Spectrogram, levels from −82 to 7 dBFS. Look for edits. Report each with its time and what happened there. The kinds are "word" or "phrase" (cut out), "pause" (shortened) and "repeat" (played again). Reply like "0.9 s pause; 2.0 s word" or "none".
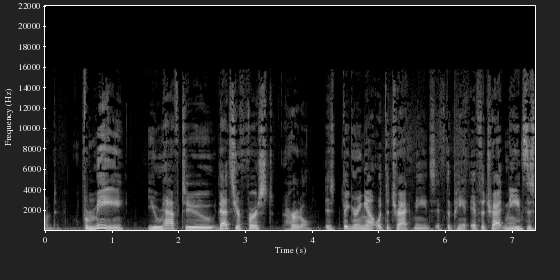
1.8 s word; 4.3 s word

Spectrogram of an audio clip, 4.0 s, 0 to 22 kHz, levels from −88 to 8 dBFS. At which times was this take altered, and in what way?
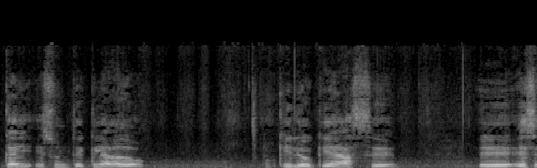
none

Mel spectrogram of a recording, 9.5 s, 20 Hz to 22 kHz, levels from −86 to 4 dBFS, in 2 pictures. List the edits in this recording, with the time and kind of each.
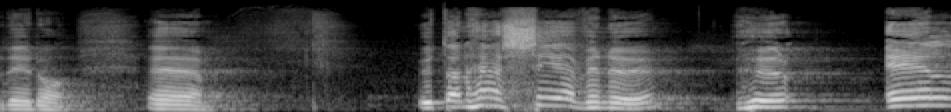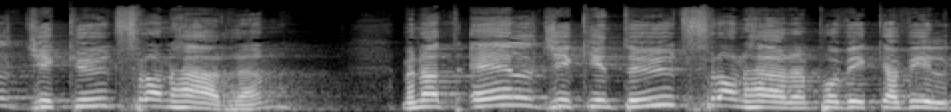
none

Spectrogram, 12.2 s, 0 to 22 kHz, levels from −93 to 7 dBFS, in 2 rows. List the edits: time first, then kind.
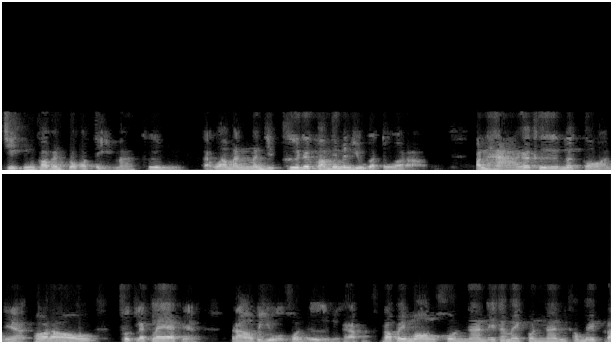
1.8 s pause

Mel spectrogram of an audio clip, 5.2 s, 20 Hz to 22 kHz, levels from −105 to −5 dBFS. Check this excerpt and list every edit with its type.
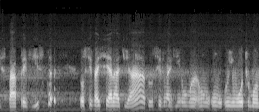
none

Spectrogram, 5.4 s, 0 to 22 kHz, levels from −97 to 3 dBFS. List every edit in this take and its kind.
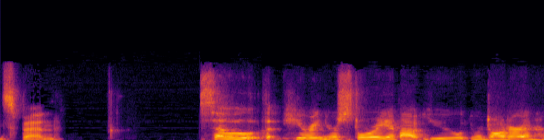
2.6 s phrase

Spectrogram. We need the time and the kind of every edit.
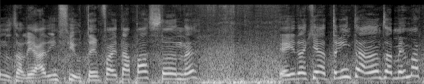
none

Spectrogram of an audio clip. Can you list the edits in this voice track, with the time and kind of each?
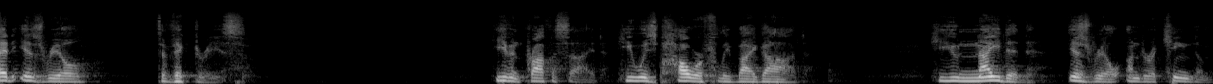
6.1 s pause; 6.6 s word

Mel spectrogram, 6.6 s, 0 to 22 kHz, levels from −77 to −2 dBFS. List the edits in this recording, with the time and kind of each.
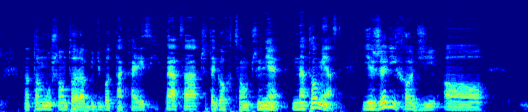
3.6 s pause

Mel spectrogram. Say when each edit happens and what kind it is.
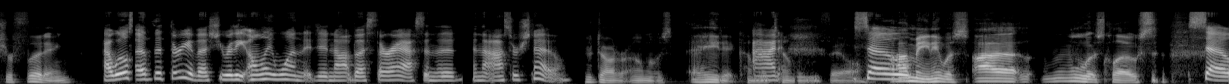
1.3 s word; 5.8 s pause; 11.0 s word

